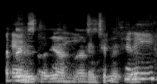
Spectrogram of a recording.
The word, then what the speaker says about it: antennae: And then the favorite thing that I have read in the last month or two is Zigzag Claiborne's Afro Puffs Are the Antennae of the Universe. Am I saying that right? It's antennae. – Yeah. I always mispronounce that word.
